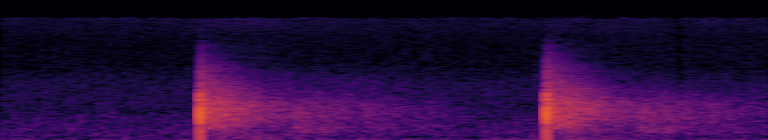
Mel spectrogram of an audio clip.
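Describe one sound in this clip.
Single gunshots crack and echo.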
